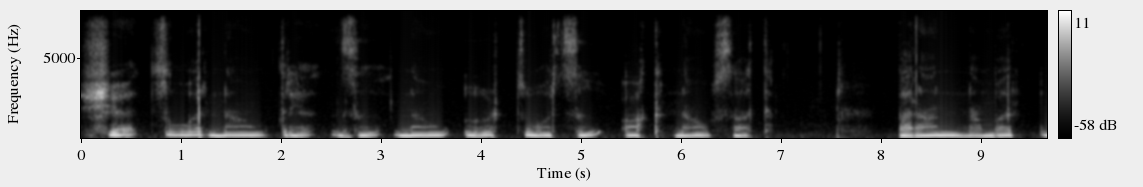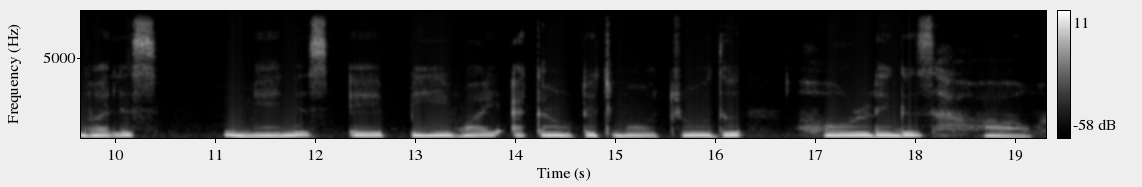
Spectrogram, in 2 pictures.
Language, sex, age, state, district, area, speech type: Kashmiri, male, 30-45, Jammu and Kashmir, Shopian, rural, read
